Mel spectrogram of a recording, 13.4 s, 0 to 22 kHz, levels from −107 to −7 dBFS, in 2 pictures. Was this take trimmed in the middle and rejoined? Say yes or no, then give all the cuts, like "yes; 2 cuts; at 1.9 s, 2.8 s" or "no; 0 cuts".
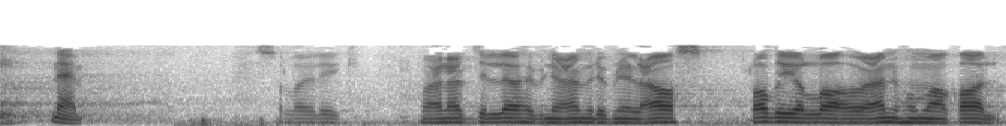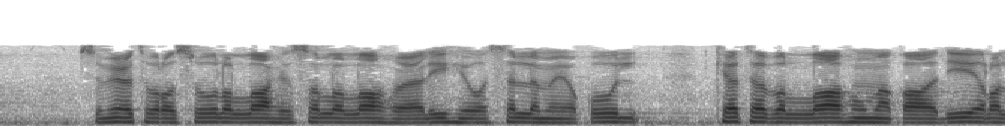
no; 0 cuts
